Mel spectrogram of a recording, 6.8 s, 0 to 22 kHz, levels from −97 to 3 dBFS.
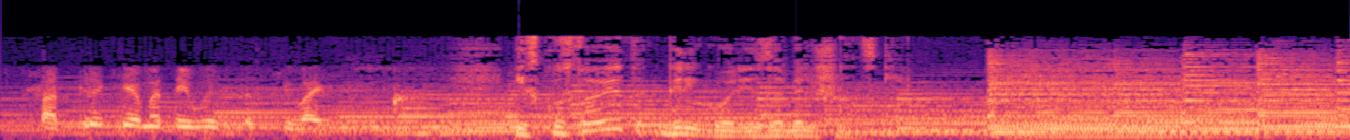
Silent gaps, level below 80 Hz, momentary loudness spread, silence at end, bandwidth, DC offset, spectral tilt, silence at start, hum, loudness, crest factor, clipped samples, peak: none; -34 dBFS; 6 LU; 0 s; 8.8 kHz; under 0.1%; -6 dB/octave; 0 s; none; -12 LUFS; 12 dB; under 0.1%; 0 dBFS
